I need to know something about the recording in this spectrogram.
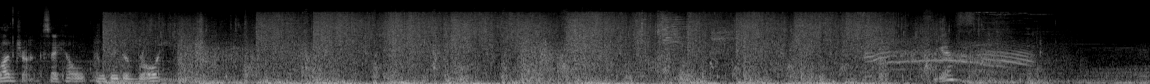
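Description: Blades clash and slash fiercely.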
